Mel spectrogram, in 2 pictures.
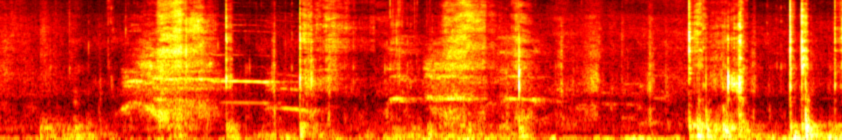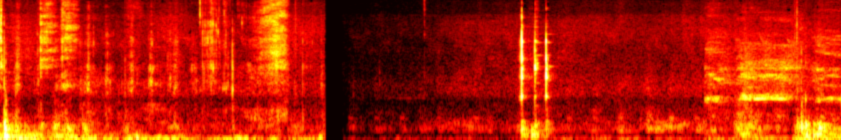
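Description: Roosters crowing, a held call two or three times, with a cluster of knocks and clatter about halfway through. The sound drops out for about two seconds, then two sharp clicks.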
